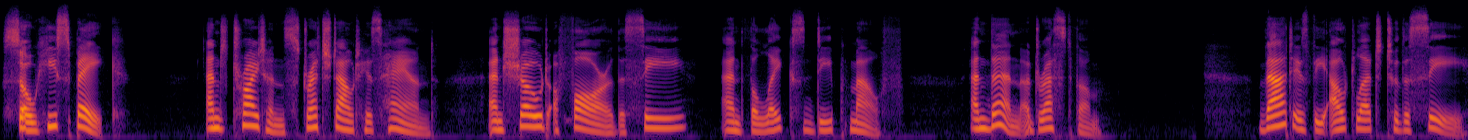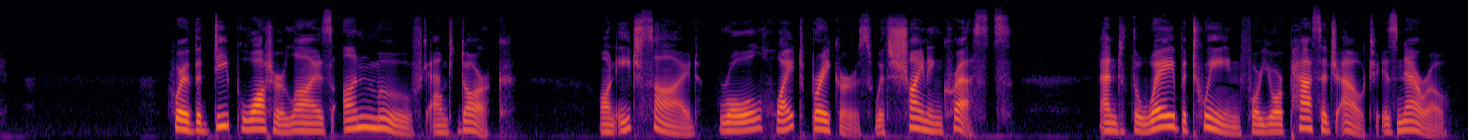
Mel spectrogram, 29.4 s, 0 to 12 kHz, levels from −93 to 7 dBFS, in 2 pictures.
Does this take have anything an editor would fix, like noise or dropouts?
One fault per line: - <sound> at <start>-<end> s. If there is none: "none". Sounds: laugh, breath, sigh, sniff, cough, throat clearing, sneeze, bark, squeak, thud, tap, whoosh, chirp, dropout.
none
